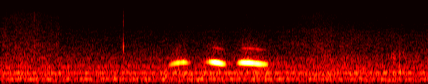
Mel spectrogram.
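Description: Three quick, high whistle-like chirps in a row about a second in, over a steady faint hum.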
